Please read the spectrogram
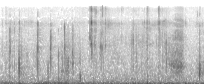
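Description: Close-up eating sounds of a person biting into and chewing soft durian crepe cake: a scatter of short, moist mouth clicks.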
